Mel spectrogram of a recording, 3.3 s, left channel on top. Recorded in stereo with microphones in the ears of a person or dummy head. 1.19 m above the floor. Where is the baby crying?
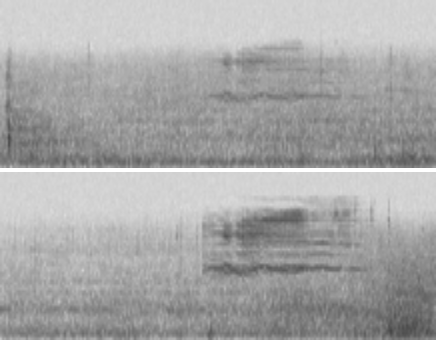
45° right (ahead or behind).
